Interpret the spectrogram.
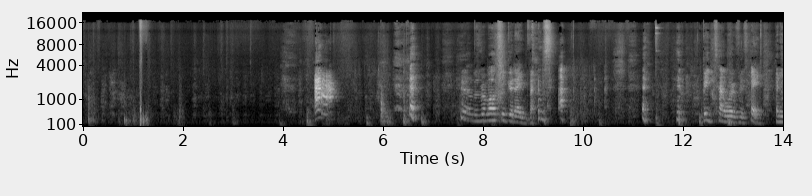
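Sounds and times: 
dog panting while playing: 0.0s - 4.6s, 5.3s - 14.0s
dog whining: 4.5s - 5.2s
speech: 7.9s - 9.9s, 12.4s - 14.0s.

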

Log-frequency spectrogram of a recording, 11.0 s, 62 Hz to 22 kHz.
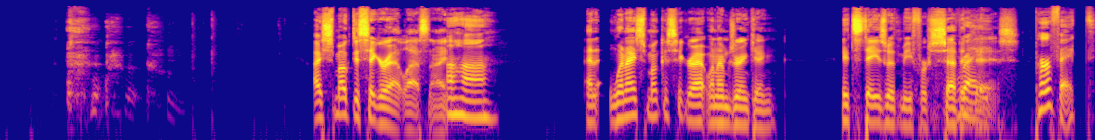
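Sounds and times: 
raspy fit of heavy hacking coughing: 0.7s - 1.8s
speech: 3.2s - 5.0s, 5.8s - 10.9s.

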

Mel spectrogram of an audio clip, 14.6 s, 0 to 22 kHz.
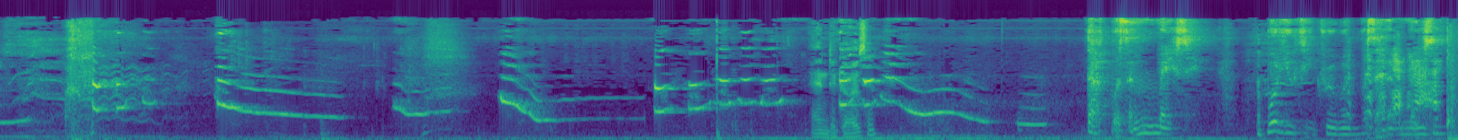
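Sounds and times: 
laughter: 0.2s - 2.0s, 13.4s - 14.5s
person imitating a puppy howling and whimpering: 2.2s - 10.6s
speech: 8.2s - 9.0s, 11.2s - 12.0s, 12.7s - 14.5s.

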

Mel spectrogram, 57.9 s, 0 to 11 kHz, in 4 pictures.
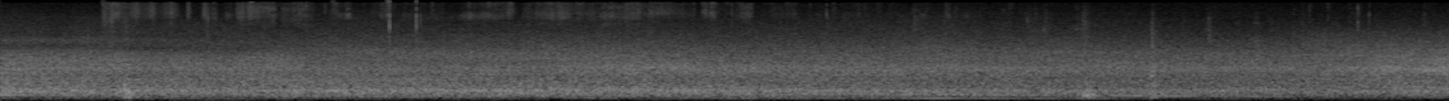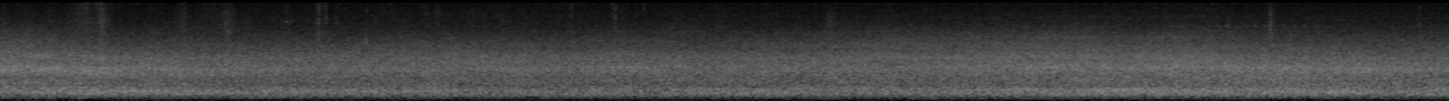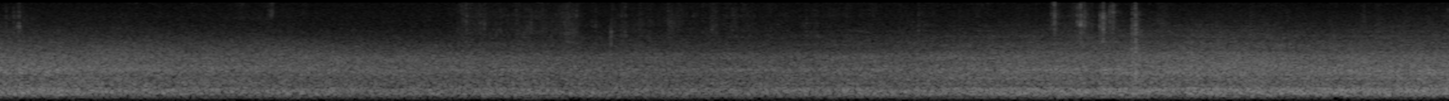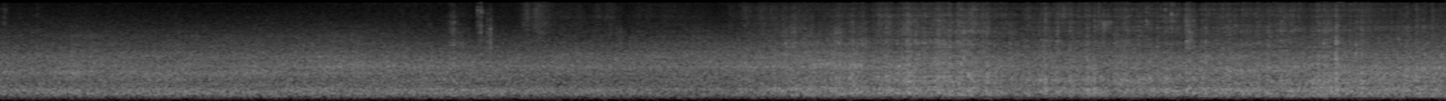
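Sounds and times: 
morning car park ambience in Hull: 0.0s - 57.9s.

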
